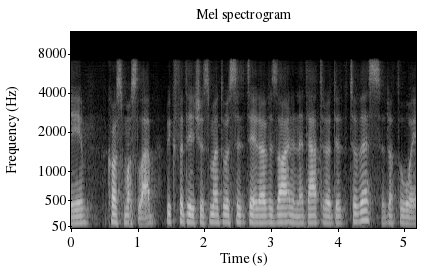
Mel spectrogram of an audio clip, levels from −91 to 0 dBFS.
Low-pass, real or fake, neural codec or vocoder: 7.2 kHz; fake; codec, 16 kHz, 0.2 kbps, FocalCodec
